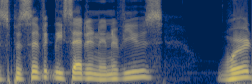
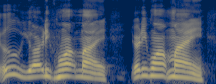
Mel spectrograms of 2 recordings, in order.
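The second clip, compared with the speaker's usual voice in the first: higher-pitched, hammed-up coy surprise; mock flattered surprise; 6 semitones higher than usual. Man at a bar answering a woman he just met, mock flattered surprise. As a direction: act taken aback by her eagerness.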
